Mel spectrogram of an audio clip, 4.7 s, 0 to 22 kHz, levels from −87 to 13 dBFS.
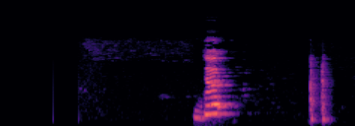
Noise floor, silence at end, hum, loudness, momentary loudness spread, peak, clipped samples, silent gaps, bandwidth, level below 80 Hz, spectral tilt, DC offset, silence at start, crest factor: -74 dBFS; 0.4 s; none; -23 LUFS; 22 LU; -6 dBFS; under 0.1%; none; 7.8 kHz; -78 dBFS; -4.5 dB/octave; under 0.1%; 2.6 s; 24 dB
